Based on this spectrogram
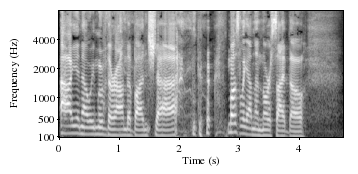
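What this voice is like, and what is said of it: Put-on Chicago accent. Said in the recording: “Your accent is a lot more consistent this time than it was the first time ... more and more Chicago in me ... Your accent is still developing?”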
